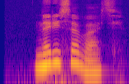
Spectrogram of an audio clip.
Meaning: 1. to draw, to paint, to design, to crayon 2. to picture (imagine) 3. to depict, to paint, to portray
- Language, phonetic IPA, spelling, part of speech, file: Russian, [nərʲɪsɐˈvatʲ], нарисовать, verb, Ru-нарисовать.ogg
